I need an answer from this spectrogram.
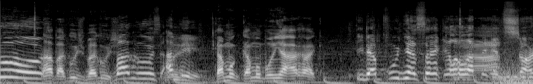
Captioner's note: foreign language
